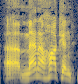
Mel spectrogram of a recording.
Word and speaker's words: Manahawkin: Let's go to Ryan, listening on WABC from, I hope I'm saying this right, Manahawkin, New Jersey. Did I say it right? – Correct.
